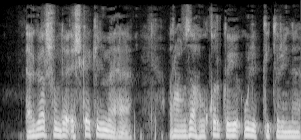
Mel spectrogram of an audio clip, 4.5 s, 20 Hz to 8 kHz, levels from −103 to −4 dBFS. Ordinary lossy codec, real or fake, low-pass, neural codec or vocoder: AAC, 32 kbps; fake; 7.2 kHz; vocoder, 22.05 kHz, 80 mel bands, Vocos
